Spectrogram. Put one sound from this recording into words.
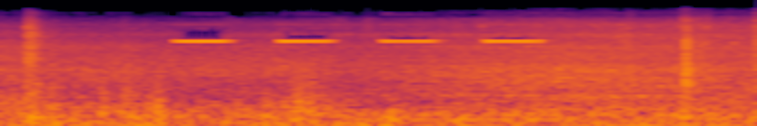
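A fuel pump keypad beeps several times in quick succession.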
